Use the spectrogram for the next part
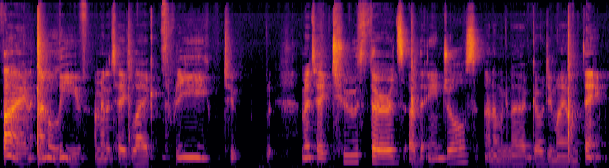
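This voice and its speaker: A man's voice: mid-range voice, measured pace, lightly acted. A man putting on a casual, tipsy Californian friend who rambles through comedic stories in a slangy, filler-heavy way. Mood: loose, animated. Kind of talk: comedic storytelling. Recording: roomy echo, faint background noise.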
